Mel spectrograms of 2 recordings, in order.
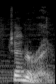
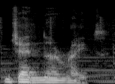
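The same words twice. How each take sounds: First: The word is said quickly. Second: The word is said slowly. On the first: "The second time, say it more quickly" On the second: "the first time, just say it slowly"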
